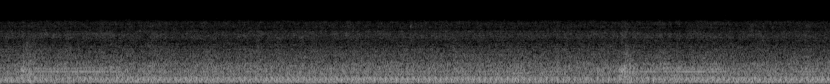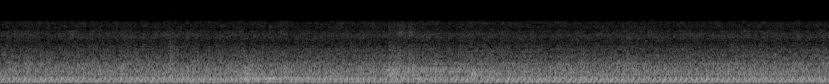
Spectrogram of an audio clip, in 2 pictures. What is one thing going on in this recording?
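A washing machine drum spins fast with a steady hum and rumble.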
